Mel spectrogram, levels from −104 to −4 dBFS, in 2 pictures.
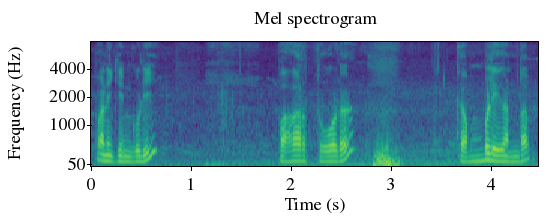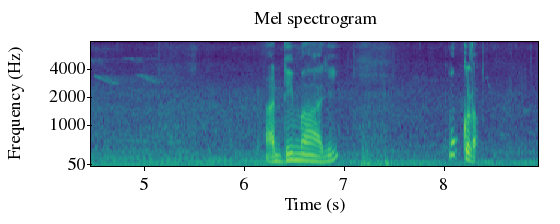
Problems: low volume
